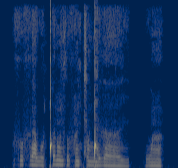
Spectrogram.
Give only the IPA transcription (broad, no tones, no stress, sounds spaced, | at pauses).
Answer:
θ u θ ð a w ʊ ǃ ə ɾ õ z ɾ u θ ə̃ c ɤ ŋ͡ǃ e ð ɜː i̯ | w ə̃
